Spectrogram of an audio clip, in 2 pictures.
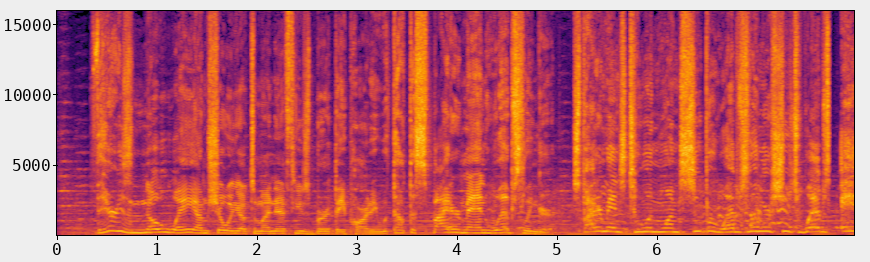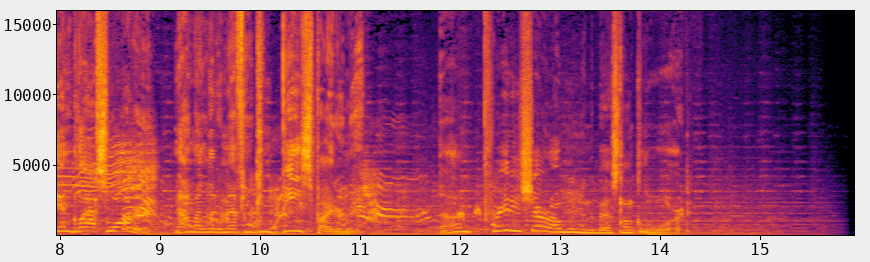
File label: Improv - Explainer, African- American Male Professional Voiceover; confident, trustworthy, and authoritative tone, as sincere as the guy next; Spiderman Web Slinger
